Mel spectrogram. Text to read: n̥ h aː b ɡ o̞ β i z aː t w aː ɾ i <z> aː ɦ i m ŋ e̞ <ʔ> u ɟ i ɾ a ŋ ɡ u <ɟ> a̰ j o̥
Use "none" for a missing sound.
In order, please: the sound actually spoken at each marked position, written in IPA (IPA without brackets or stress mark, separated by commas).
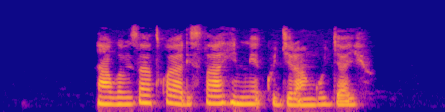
s, k, ɟ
